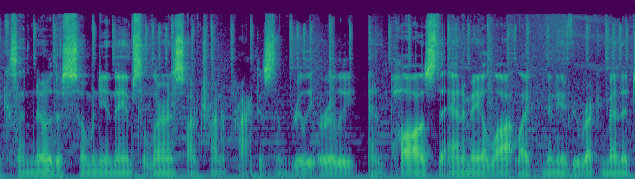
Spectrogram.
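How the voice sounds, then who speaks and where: A man's voice: extremely low pitch, a little mellow. A man hosting a reaction video, thinking aloud in casual commentary into a close desktop microphone. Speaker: reaction video host, volleyball coach. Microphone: close desktop USB microphone.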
